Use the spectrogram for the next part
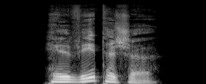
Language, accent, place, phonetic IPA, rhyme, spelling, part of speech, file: German, Germany, Berlin, [hɛlˈveːtɪʃə], -eːtɪʃə, helvetische, adjective, De-helvetische.ogg
- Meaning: inflection of helvetisch: 1. strong/mixed nominative/accusative feminine singular 2. strong nominative/accusative plural 3. weak nominative all-gender singular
